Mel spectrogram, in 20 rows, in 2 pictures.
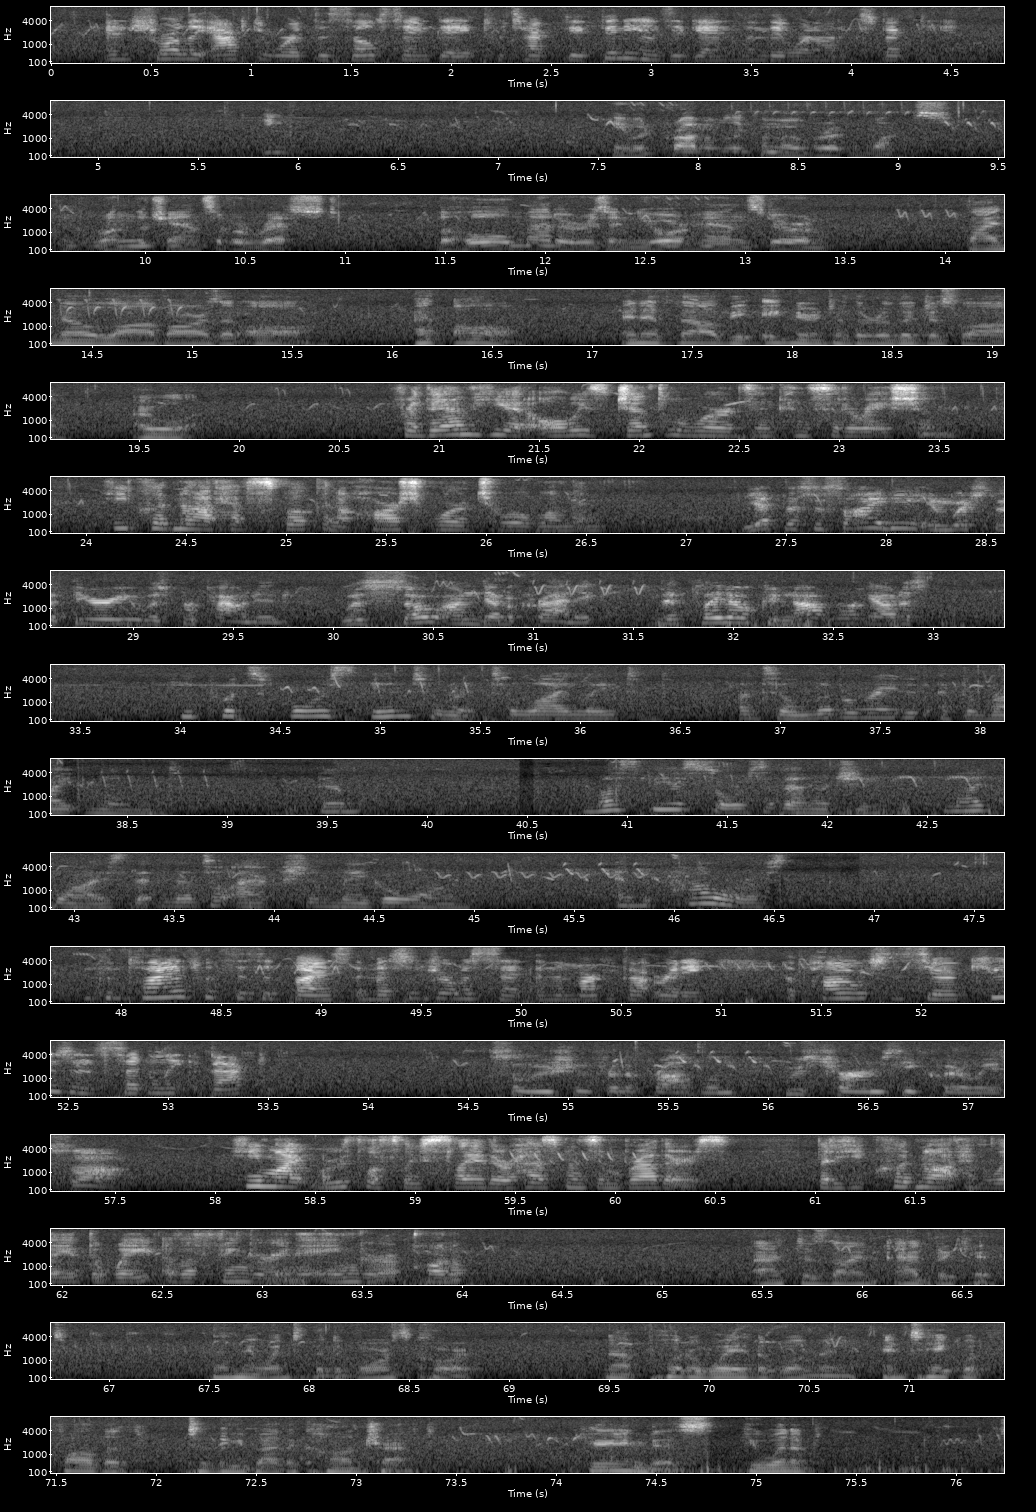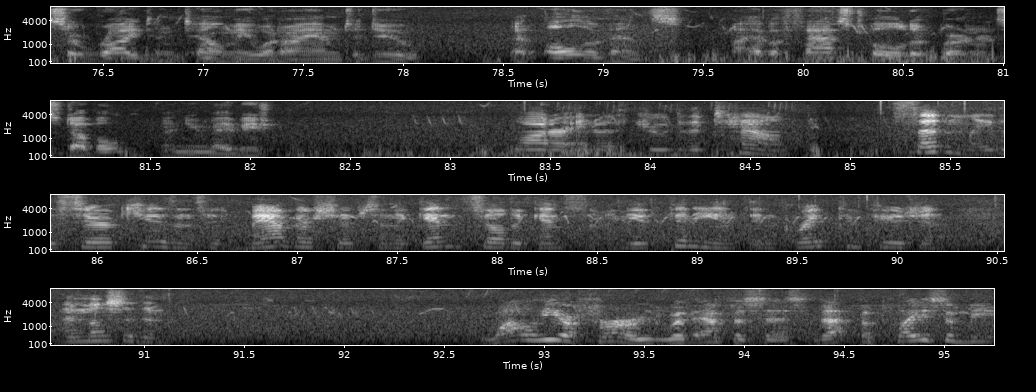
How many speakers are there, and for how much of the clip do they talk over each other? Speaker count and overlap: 6, no overlap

